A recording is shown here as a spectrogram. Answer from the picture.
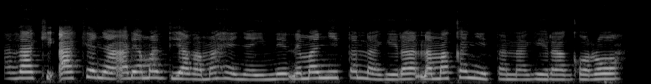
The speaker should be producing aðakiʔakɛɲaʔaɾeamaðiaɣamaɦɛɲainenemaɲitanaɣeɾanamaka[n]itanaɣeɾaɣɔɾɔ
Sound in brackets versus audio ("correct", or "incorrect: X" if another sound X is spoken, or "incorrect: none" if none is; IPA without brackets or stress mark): incorrect: ɲ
